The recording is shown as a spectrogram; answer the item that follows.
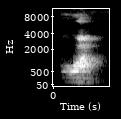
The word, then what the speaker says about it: won: এর উচ্চারণ অনেকে ওন করে, কিন্তু উচ্চারণ হবে ওয়ান।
